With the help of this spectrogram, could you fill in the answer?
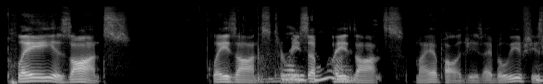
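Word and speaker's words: Plaisance: so I mean maybe pleisens oh wait yeah hold on the pronunciation Glide is play zance my apologies I believe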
